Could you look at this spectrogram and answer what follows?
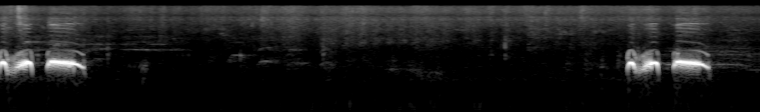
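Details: Female spotted dove calling to stimulate the male, giving short paired hollow coos, a brief note then a longer drawn-out one, repeated after a long silent gap of about six seconds.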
